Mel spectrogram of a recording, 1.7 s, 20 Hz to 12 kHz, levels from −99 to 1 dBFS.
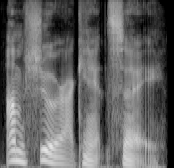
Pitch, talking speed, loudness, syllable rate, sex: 130 Hz, 170 wpm, -19 LUFS, 3.3 syllables/s, female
